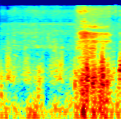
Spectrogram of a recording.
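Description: Wind blows outdoors on a gusty day, rumbling against the microphone in a low, uneven buffeting that grows stronger toward the end of a brief moment.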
